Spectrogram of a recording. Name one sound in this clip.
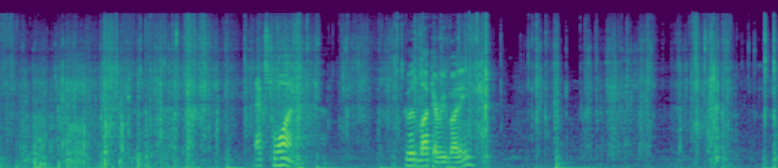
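Cardboard rustles and scrapes as a box is opened.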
